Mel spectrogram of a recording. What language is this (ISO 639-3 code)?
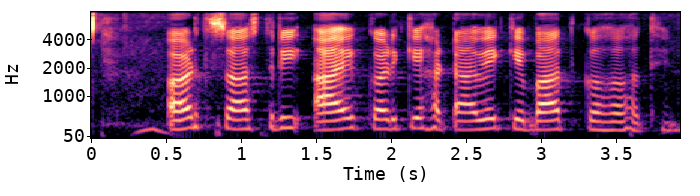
mag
